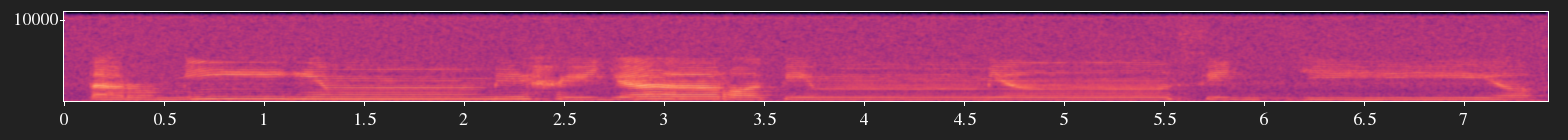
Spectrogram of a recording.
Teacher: Kita berfokus pada mim bertemu dengan huruf ba. Ketika ada mim depannya huruf ba, maka mim sukun depannya huruf ba, teman-teman harus menahannya selama 3 harokat.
